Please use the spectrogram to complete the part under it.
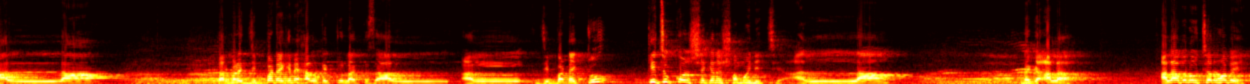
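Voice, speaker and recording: A man's voice: very high-pitched, slight background noise. A man preaching a waz sermon, rhythmic and repetitive, asking the crowd questions and chanting at times. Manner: chants and sings the name of God. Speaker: Islamic preacher. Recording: echoing amplified sound in a long reverberant space.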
